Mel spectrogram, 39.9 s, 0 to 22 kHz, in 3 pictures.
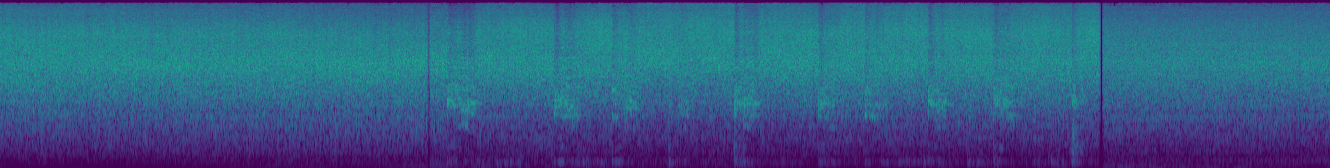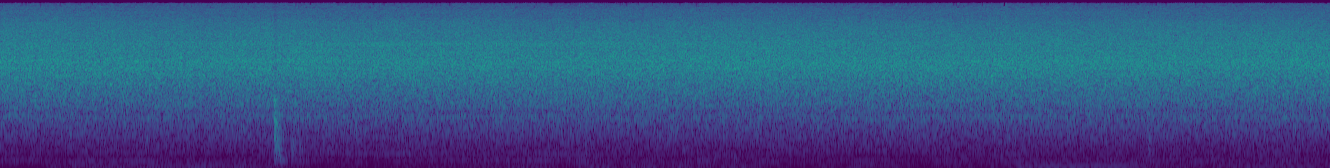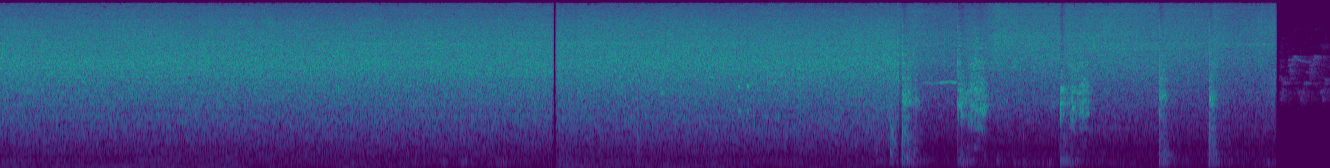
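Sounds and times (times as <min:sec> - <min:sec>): food sizzling: 0:00.0 - 0:39.4
utensil stirring food: 0:03.5 - 0:11.0, 0:32.2 - 0:39.4.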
